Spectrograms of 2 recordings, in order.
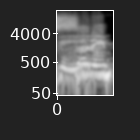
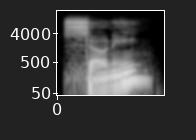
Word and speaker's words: Sony: Old Sunny picks. Hey, movie. Right. Hey, Sunny. It's pronounced. Tarzan. It's pronounced Sony.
